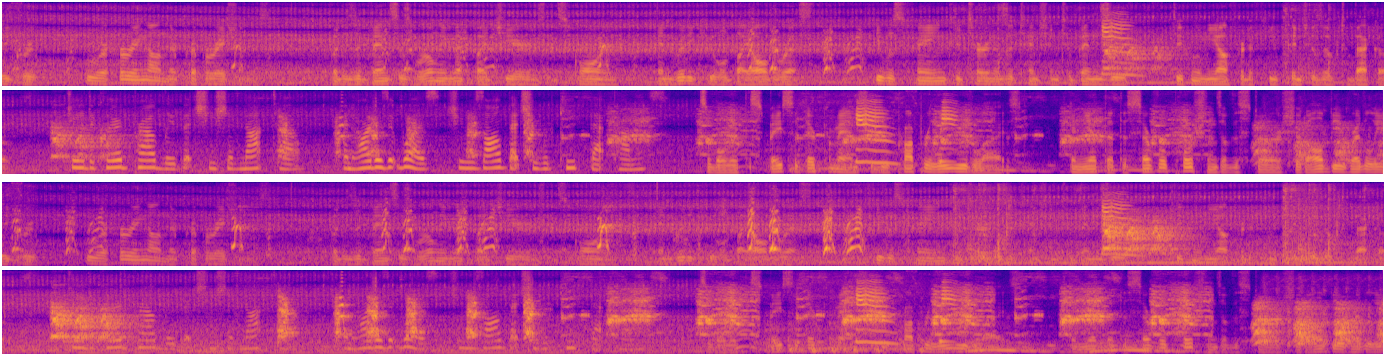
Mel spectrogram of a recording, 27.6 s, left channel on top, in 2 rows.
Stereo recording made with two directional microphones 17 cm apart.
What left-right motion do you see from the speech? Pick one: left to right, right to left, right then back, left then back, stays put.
stays put.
